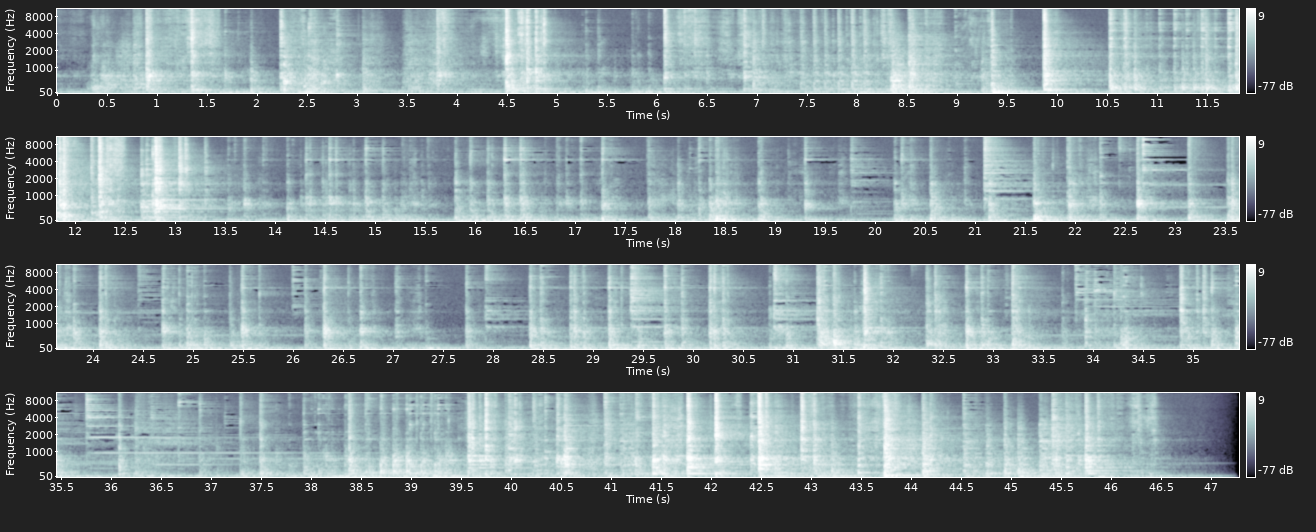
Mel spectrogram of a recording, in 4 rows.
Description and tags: Captured the sounds of an indoor metal sculpture made by Gerren Dugger out of found culinary objects from the hurricane Katrina disaster site in New Orleans. The sculpture was housed in the Arts Place gallery in Lexington, Ky. Used MM-BSM-7 mic for recording.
